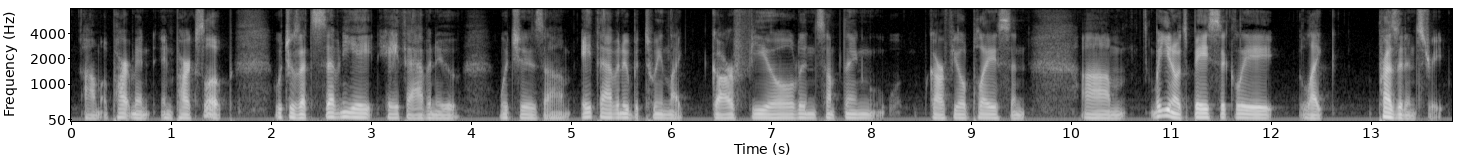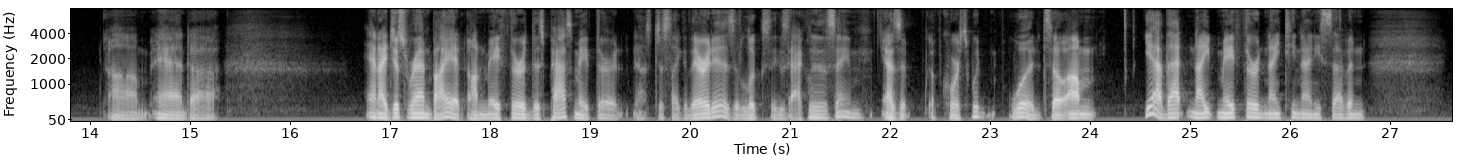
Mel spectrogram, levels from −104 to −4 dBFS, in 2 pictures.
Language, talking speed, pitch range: English, 165 wpm, 80-105 Hz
